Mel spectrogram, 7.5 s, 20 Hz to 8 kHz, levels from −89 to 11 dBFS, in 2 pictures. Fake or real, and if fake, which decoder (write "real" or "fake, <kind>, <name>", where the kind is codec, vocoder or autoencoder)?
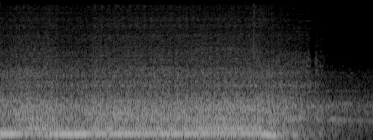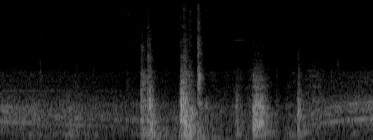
real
